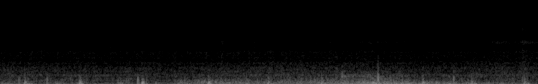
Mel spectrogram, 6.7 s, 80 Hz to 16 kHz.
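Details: Close-up ASMR heartbeat recording for relaxation: soft, regular, low thumps at roughly 70 to 80 per minute under a low steady hum; normal heart sounds.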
